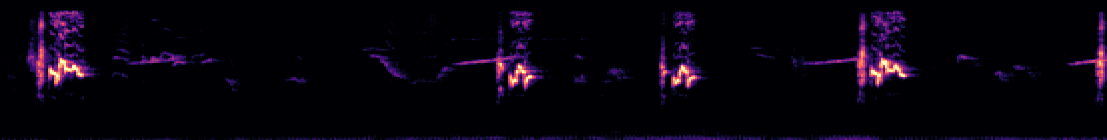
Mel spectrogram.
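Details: Sooty-headed bulbul singing hard to summon a rival: short liquid chirpy bursts every one to two seconds, linked by thin upslurred whistles, over a low steady hum.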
